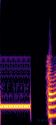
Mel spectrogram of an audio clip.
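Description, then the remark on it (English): A steady electronic ringback tone hums through the line for about half a second during an outgoing call to the seller about returning an artificial Christmas tree, then cuts off; after a short silence a voice begins speaking. “So obviously, I'm calling, Christmas is done, but I need to return my fake tree.”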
